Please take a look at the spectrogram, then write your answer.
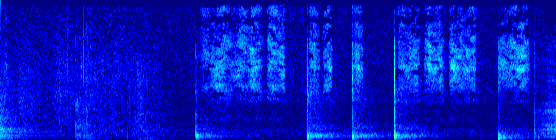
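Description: Pen or pencil writes a fifth-grade math exercise by hand on paper, quiet scratchy strokes with soft taps as the writing tool lands, close and alone.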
